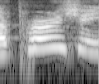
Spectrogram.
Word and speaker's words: apparition: apparition. 자, apparition. 이때도 R 발음은 잘 해보시죠. apparition. R 넣어서요.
